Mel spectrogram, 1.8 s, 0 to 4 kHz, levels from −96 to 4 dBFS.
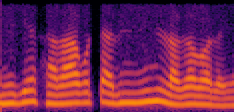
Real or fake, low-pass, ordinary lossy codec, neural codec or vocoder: real; 3.6 kHz; none; none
